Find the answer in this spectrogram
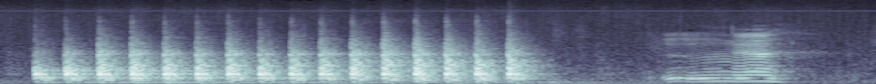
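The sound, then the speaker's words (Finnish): Knocking on a door: a steady, rapid run of many even knocks, loud and regular, after which a brief voice speaks. “Minä koputan nyt.”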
